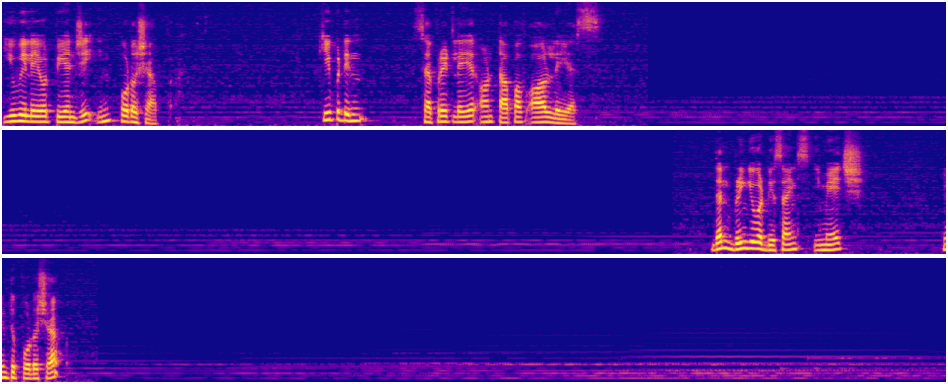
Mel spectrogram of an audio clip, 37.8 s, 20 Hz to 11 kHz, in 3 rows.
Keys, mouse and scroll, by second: 8.6 alt+Tab, 9.9 alt+Tab, 10.0 alt+Tab, 11.4 double click, 13.4 Escape, 16.8 shift+click, 17.4 ctrl+click, 18.5 ctrl+click, 19.9 ctrl+click, 30.3 Right, 30.6 Left, 30.9 shift+Right, 31.9-32.6 typing.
